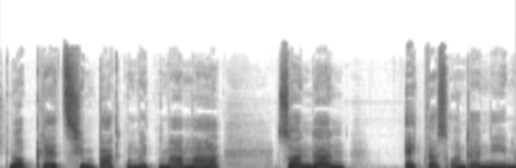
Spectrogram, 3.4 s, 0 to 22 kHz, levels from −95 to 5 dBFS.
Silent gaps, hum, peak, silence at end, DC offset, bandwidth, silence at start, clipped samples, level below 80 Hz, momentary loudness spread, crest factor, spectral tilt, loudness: none; none; -6 dBFS; 0 s; under 0.1%; 16.5 kHz; 0.05 s; under 0.1%; -58 dBFS; 6 LU; 14 dB; -5.5 dB/octave; -21 LUFS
